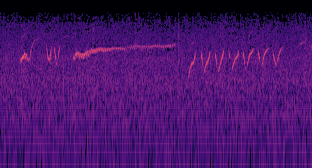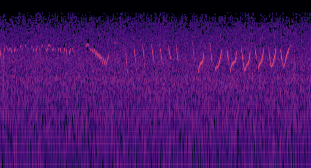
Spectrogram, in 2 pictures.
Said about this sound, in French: Le rossignol.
